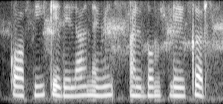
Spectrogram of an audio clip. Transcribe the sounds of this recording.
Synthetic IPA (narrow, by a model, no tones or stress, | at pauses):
kɔpikelelanəʋiːnalbəmplekəɾ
